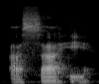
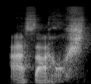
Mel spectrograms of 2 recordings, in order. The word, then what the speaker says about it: Asahi: Okay, is actually pronounced Asahi. Asahi.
